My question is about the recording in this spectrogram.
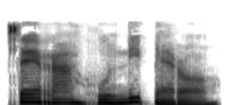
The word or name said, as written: Serra Junipero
